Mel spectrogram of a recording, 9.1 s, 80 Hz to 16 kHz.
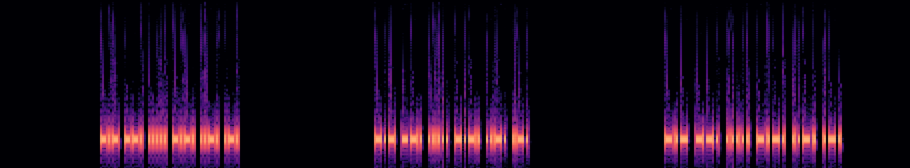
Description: Morse code, heard as a keyed tone, about 51 wpm, 700 Hz. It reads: KG5CFR KG5CFR KG5CFR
